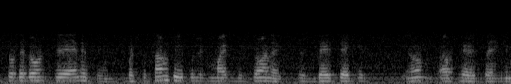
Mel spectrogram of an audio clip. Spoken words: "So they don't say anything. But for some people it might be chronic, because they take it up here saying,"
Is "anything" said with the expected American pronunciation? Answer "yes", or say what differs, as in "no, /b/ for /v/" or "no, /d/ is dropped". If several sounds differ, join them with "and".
no, /t/ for /θ/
